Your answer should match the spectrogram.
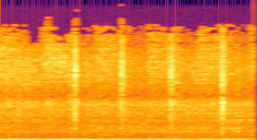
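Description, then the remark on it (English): A car engine idles with a steady, low rumble while waiting for the car ahead, a Kia, to turn on a little country road with traffic coming; a faint, regular ticking repeats about twice a second above it. No one speaks. “And we're waiting for the car to turn. Suddenly there was like a whole bunch of traffic coming down this little country road.”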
